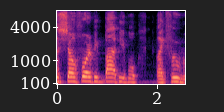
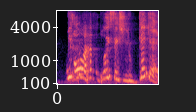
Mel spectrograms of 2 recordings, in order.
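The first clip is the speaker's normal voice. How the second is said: very high-pitched, put-on shouting; 10 semitones higher than usual. Answering a remark about playstation users in the chat: mock yelling. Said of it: "I'm yelling at him".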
